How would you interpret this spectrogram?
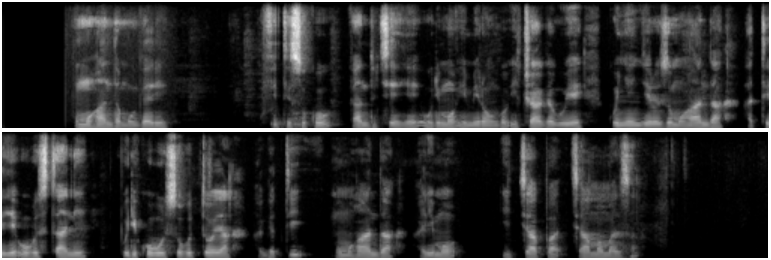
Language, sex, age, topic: Kinyarwanda, female, 18-24, government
